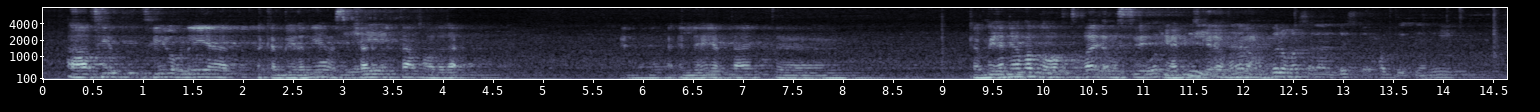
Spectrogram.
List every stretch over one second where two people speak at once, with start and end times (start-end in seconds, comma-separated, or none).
11.0-12.3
